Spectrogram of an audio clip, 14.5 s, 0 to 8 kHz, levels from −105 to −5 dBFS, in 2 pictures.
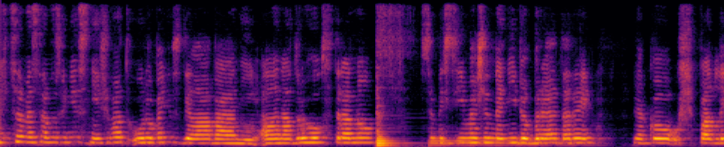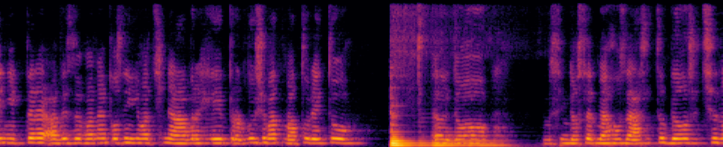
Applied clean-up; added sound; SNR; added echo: neural mask model DeepFilterNet 3.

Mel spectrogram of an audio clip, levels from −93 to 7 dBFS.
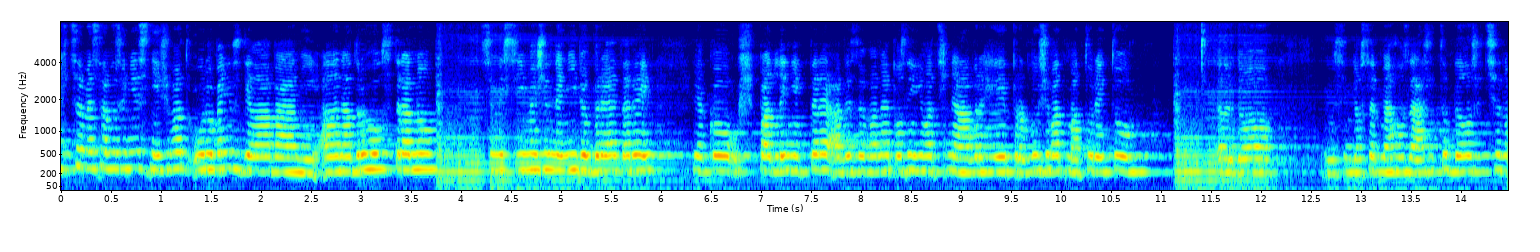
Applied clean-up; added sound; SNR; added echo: neural separator model SepFormer DNS4.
